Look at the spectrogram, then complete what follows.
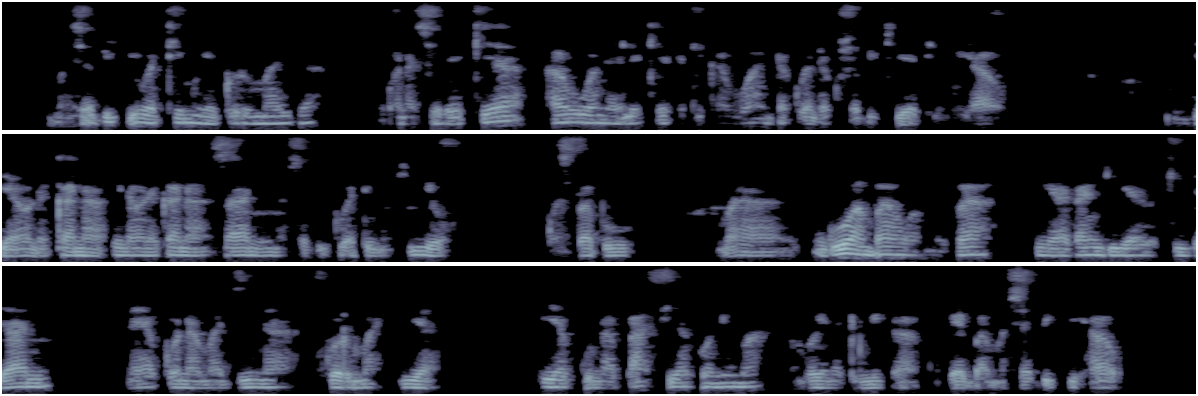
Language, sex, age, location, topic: Swahili, male, 18-24, Nakuru, government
